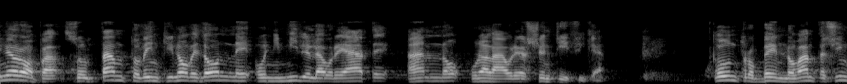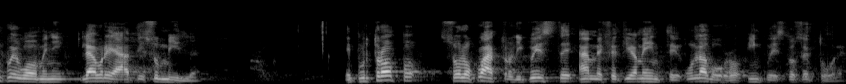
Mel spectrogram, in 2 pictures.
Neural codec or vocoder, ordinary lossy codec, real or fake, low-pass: codec, 16 kHz, 4 kbps, X-Codec, HuBERT features, trained on general audio; none; fake; none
